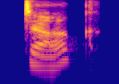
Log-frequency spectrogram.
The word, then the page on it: Turk: Indian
